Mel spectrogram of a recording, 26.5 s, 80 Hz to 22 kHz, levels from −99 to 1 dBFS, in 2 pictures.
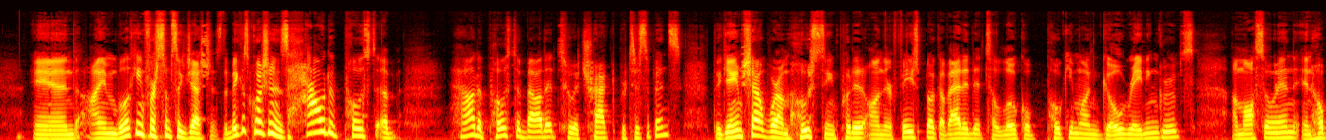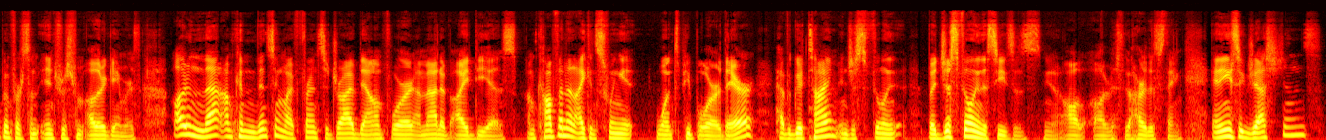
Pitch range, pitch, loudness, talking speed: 125-170 Hz, 140 Hz, -19 LUFS, 230 wpm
